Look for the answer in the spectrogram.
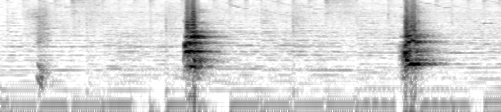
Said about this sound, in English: the coggy doggy basically barks a bit and then pushes the pumpkin around on the floor. Here's a clip that perfectly illustrates the story for our podcast listeners.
